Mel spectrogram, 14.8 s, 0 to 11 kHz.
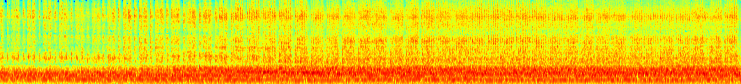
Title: Jre rough idle blower cam 2010 camaro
